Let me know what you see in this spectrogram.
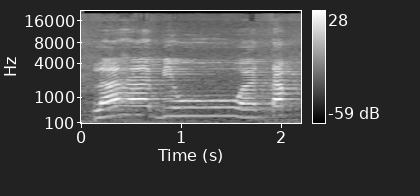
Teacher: Yang pertama ini ya, ini enggak masuk ke hidung. Lahabi watab saya panjangkan, tapi itu belum berdengung karena belum masuk ke hidung.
